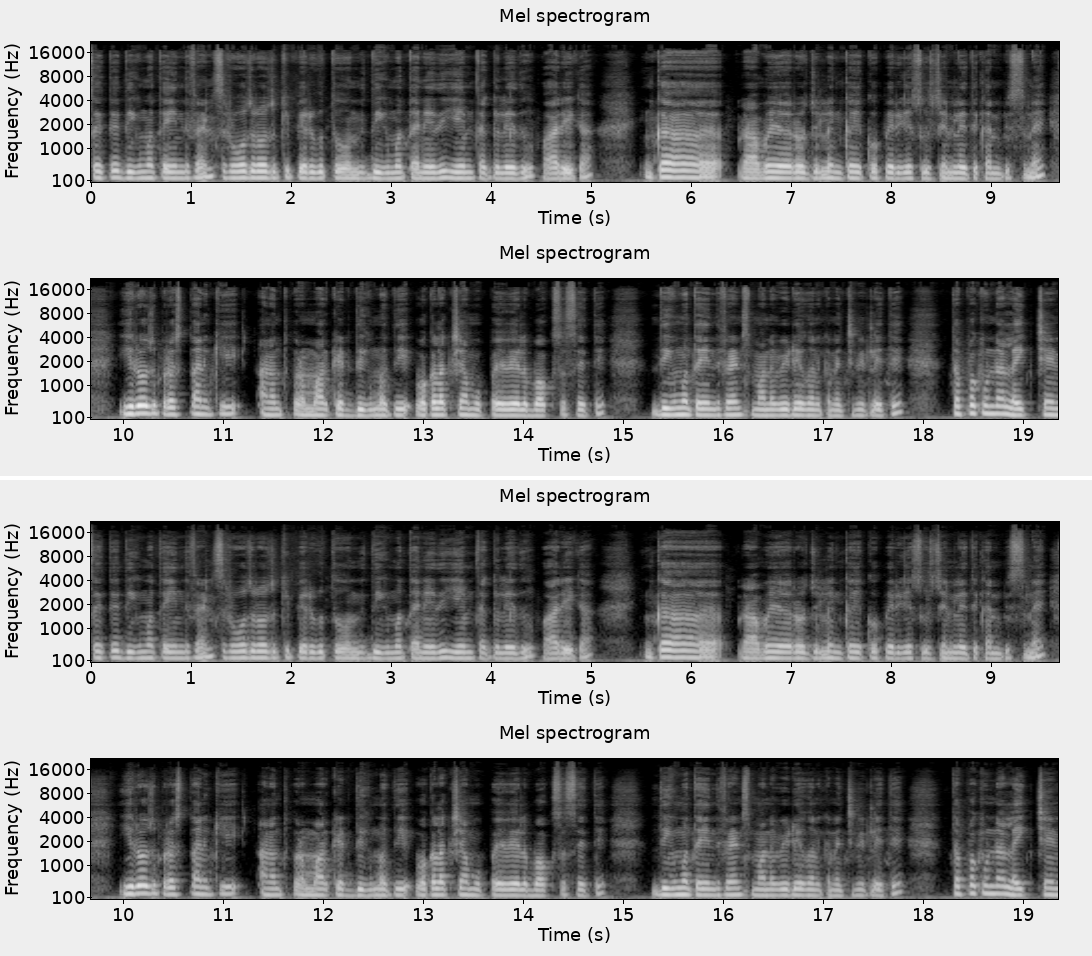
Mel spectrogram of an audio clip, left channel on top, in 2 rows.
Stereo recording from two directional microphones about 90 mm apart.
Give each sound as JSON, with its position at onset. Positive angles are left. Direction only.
{"t": 0.0, "sound": "speech", "side_deg": 30}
